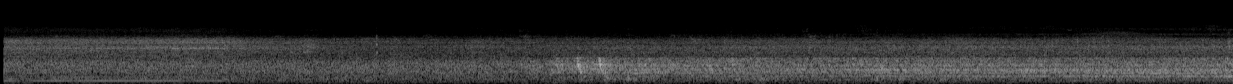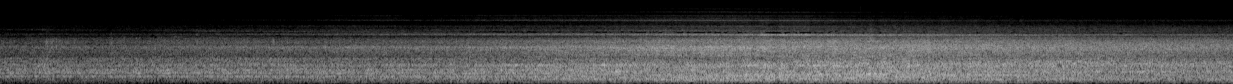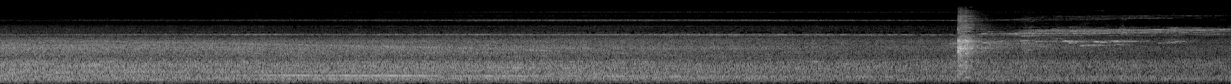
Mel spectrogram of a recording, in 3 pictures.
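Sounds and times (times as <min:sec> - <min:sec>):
brakes squealing: 0:26.4 - 0:36.9
sharp clank: 0:34.2 - 0:34.7.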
